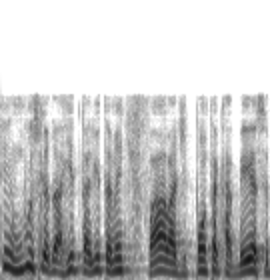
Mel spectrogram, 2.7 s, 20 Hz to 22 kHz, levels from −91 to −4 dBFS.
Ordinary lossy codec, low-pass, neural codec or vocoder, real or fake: none; 5.4 kHz; codec, 44.1 kHz, 7.8 kbps, DAC; fake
